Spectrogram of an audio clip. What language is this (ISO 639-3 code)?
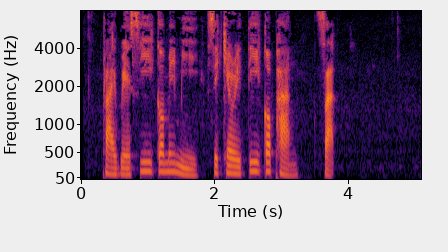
tha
